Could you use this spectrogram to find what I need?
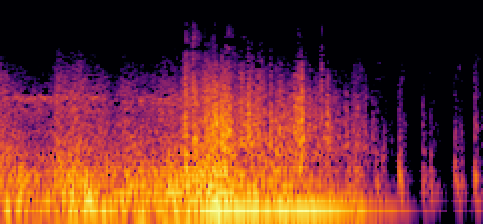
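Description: Wind rushes loudly past a gliding body.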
